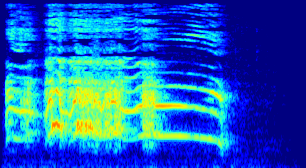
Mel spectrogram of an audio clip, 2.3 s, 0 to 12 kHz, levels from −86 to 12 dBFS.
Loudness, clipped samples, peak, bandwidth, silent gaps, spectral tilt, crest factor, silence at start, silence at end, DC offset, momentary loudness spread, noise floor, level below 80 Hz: -18 LUFS; under 0.1%; -2 dBFS; 11.5 kHz; none; 3.5 dB/octave; 16 dB; 0.05 s; 0.6 s; under 0.1%; 12 LU; -68 dBFS; -72 dBFS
